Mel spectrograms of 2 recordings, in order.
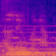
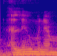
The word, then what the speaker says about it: aluminum: were in the classroom I have to say aluminum right an aluminium but tomato instead of tomato as well but now that I'm on my own free time it's a bit harder to switch into teacher would if you like okay so let's get our power back and this whether you want to call it aluminum or aluminium it's gonna be a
